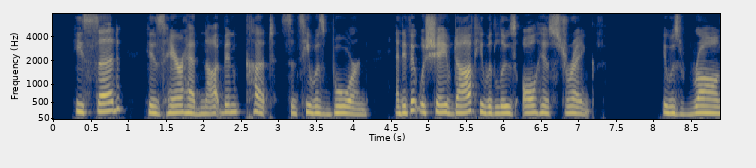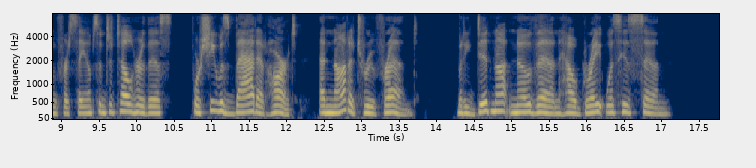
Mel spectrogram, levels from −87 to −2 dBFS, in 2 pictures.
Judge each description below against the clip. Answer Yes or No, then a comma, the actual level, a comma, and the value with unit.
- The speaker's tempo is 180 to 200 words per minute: Yes, average, 190 wpm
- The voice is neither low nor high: No, high, 195 Hz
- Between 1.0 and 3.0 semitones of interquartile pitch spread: Yes, narrow, 2.5 semitones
